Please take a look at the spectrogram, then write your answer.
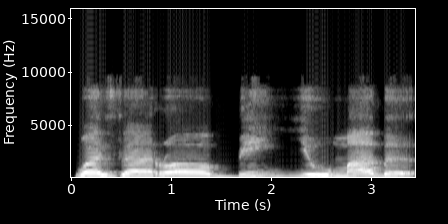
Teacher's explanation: jadi tidak panjang di B-nya. Langsung tekan, Bu. Wazarobiyumab.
